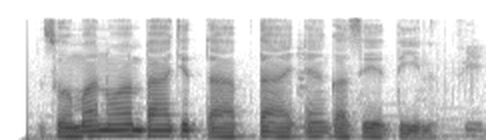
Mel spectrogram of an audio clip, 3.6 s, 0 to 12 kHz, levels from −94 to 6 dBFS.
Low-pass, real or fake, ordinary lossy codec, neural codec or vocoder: 7.2 kHz; real; none; none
